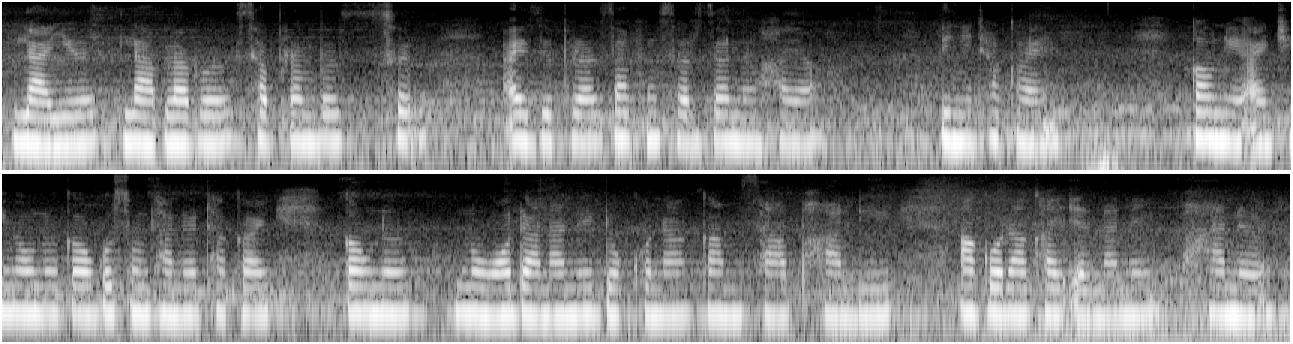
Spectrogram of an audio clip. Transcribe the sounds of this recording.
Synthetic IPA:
lajɯlablabɯsapʰɾambɯ | sɯɾ | ajzɯpʰɾazapʰuŋsaɾzanɯhaja | b̥initʰakʰaj | kawniʔajtʰiŋawnɯkawɡɔsɔŋtʰanɯtʰakaj | kawnɯ | nɔdananɯjdɔkʰːɔnakamsapʰali | aɡɔɾakʰajeɾnanɯjpʰanɯ

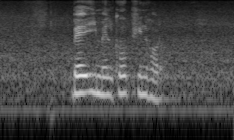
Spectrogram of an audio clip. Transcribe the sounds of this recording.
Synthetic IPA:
beimelkopʰinɦɔɾ

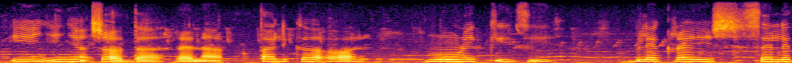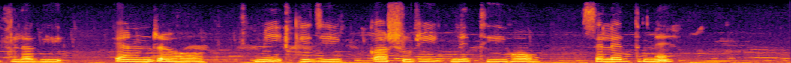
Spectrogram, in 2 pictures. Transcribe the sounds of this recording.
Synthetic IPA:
iɲiɲaʔsad̪aɾɛ̰na̰ʔ | t̪alikaʔaɾmɔɽ̃ɛkid͡ʒi | blɛkɾaissɛlɛt̪ləɡi | ɛnɾɛɦɔmiʔkid͡ʒikasuɾimɛt̪ʰiɦɔsɛlɛt̪mɛ

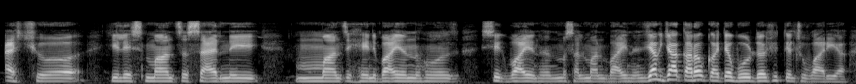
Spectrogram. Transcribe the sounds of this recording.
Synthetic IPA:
ɐst͡ʃʰujilesmaːnt͡sɨsaːɾni | maːnt͡sɨɦeːnibaːjinɦɨnzsik̚baːjinɦɨnzmʊsɐlmaːnbaːjinɦɨnzjakd͡ʒaːkɐɾɐwkɐt̪ʲabuʈd̪ot͡ʃʰut̪ilt͡ʃʰuʋaːɾija

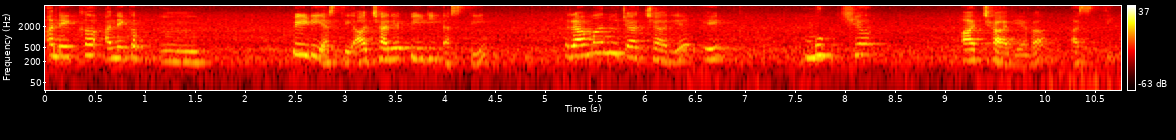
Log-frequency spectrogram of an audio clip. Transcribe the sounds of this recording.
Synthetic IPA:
ɐneːkɐɐneːkɐ | piːɽiɐst̪iaːt͡ʃaːɾjɐpiːɽiʔɐst̪i | ɾaːmaːnud͡ʒaːt͡ʃaːɾjɐeːk | mukʰjɐ | aːt͡ʃaːɾjɐɦɐ | ɐst̪i

